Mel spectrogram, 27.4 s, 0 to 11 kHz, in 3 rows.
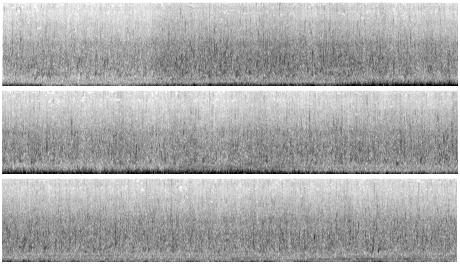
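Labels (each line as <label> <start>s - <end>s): Water splashes steadily. 0.0s - 27.4s
A deep, distant rumble gradually increases in volume. 2.9s - 15.8s
Mechanical engine noise in the distance. 13.1s - 15.8s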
